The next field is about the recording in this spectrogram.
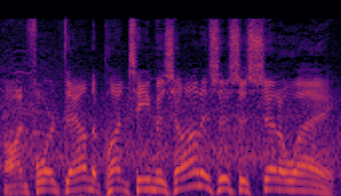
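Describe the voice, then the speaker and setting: A man voicing an adult football play-by-play announcer in a video game, calling each play in a brisk, measured way. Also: fairly high pitch, very noisy, natural voice. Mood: steady calling. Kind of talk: video game sports commentary.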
